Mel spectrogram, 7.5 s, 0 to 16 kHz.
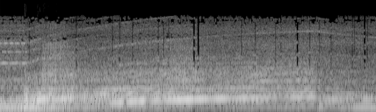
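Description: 2001 Mustang GT's 4.6-litre two-valve V8 making a full-throttle pull on a chassis dyno. About half a second in it goes to full throttle and the revs climb steadily for about six seconds, then back off near the end.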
